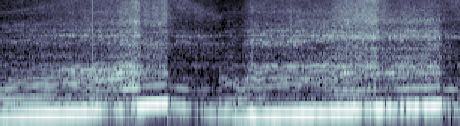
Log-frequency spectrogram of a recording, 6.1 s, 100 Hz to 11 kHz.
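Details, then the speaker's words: Toyota Cressida with 1JZ engine, warm, on a road drive after fixing boost leaks and misfires: strong clean exhaust note climbing smoothly through the revs in each gear with no stumble or misfire, a healthy pulling engine. "That's a fucking beautiful sound, man."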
